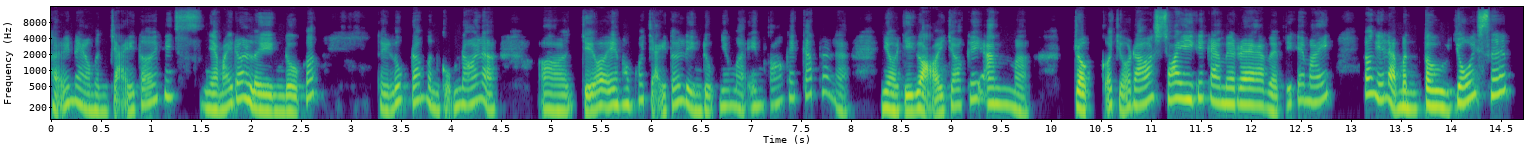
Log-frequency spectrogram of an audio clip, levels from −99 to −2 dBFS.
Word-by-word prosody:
thể 235 Hz, -, -2 dB
nào 225 Hz, -8 st, -1 dB
mình 165 Hz, -1 st, -2 dB
chạy 170 Hz, +2 st, -3 dB
tới 275 Hz, +9 st, -3 dB
cái 315 Hz, -, -1 dB
s -, -, -11 dB
nhà 180 Hz, -1 st, +2 dB
máy 190 Hz, +6 st, 0 dB
đó 290 Hz, +1 st, +1 dB
liền 175 Hz, -, +3 dB
được 165 Hz, -1 st, +3 dB
á. 320 Hz, -, 0 dB, 0.6 s
Thì 175 Hz, -3 st, -3 dB
lúc 250 Hz, +4 st, -2 dB
đó 255 Hz, -, 0 dB
mình 240 Hz, -9 st, -3 dB
cũng 205 Hz, +5 st, -4 dB
nói 235 Hz, +4 st, -1 dB
là 180 Hz, -9 st, -1 dB, 0.4 s
"Ờ, 175 Hz, -2 st, -1 dB
chị 165 Hz, -, +2 dB
ơi 205 Hz, +3 st, +2 dB
em 225 Hz, -, +1 dB
hông 225 Hz, -1 st, -1 dB
có 275 Hz, +4 st, -6 dB
chạy 165 Hz, -, -4 dB
tới 240 Hz, +4 st, -1 dB
liền 190 Hz, -8 st, 0 dB
được 165 Hz, -2 st, -2 dB
nhưng 210 Hz, +1 st, -4 dB
mà 195 Hz, -, -4 dB
em 210 Hz, +3 st, -6 dB
có 230 Hz, +4 st, -8 dB
cái 300 Hz, 0 st, -8 dB
cách 335 Hz, +1 st, -5 dB
á, 385 Hz, -, -6 dB
là 170 Hz, -6 st, -7 dB, 0.3 s
nhờ 190 Hz, -3 st, +3 dB
chị 170 Hz, +1 st, +4 dB
gọi 180 Hz, -3 st, +4 dB
cho 215 Hz, 0 st, -2 dB
cái 285 Hz, +1 st, -2 dB
anh 230 Hz, -1 st, +1 dB
mà 170 Hz, -5 st, -3 dB, 0.4 s
trực 185 Hz, -4 st, +6 dB
ở 215 Hz, -, -2 dB
chỗ 185 Hz, 0 st, -1 dB
đó 220 Hz, +5 st, +1 dB
xoay 285 Hz, -2 st, +3 dB
cái 300 Hz, -, -2 dB
camera 230 Hz, -3 st, +3 dB
về 165 Hz, -2 st, +1 dB
phía 225 Hz, -, -3 dB
cái 270 Hz, -, -3 dB
máy." 260 Hz, +7 st, -2 dB, 0.3 s
Có 350 Hz, -, +5 dB
nghĩa 315 Hz, -6 st, +2 dB
là 265 Hz, -7 st, +5 dB
mình 195 Hz, -1 st, +3 dB
từ 205 Hz, -3 st, +6 dB
chối 270 Hz, +8 st, +4 dB
sếp 360 Hz, +5 st, +2 dB
220 Hz, 255 wpm, -21 LUFS, 180-265 Hz, 0.6 s, trực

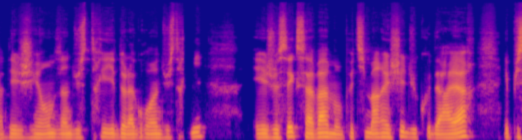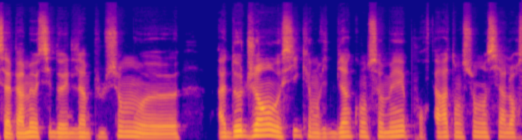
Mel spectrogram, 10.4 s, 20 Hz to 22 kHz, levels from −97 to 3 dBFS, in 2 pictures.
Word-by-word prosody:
à 95 Hz, -, -8 dB
des 105 Hz, +1 st, -5 dB
géants 105 Hz, +1 st, -3 dB
de 105 Hz, -, -9 dB
l'industrie, 105 Hz, +2 st, -5 dB
de 110 Hz, -, -1 dB
l'agro-industrie 105 Hz, +4 st, -5 dB, 0.5 s
et 110 Hz, -, -2 dB
je 110 Hz, +1 st, -2 dB
sais 130 Hz, +5 st, +1 dB
que 130 Hz, -, -3 dB
ça 110 Hz, -2 st, +1 dB
va 115 Hz, +2 st, +4 dB
à -, -, 0 dB
mon 100 Hz, -3 st, -4 dB
petit 115 Hz, +3 st, -7 dB
maraîcher, 115 Hz, +3 st, -1 dB
du 110 Hz, -1 st, -8 dB
coup, -, -, -10 dB
derrière. 105 Hz, +6 st, +2 dB, 0.3 s
Et -, -, -5 dB
puis, -, -, -4 dB
ça -, -, +5 dB
permet 115 Hz, +3 st, +5 dB
aussi 125 Hz, 0 st, +2 dB
de 125 Hz, -, -4 dB
donner 115 Hz, 0 st, +2 dB
de 115 Hz, -, -4 dB
l'impulsion, 120 Hz, +2 st, 0 dB
heu, 105 Hz, 0 st, +1 dB, 0.4 s
à 120 Hz, -, +3 dB
d'autres 140 Hz, +3 st, +5 dB
gens, 155 Hz, +2 st, +7 dB
aussi, 135 Hz, +3 st, +2 dB
qui 135 Hz, -, -7 dB
ont 120 Hz, -, -1 dB
envie 115 Hz, -1 st, -4 dB
de 115 Hz, -, -8 dB
bien 130 Hz, +2 st, +1 dB
consommer, 130 Hz, +1 st, 0 dB
pour 140 Hz, -, -15 dB
faire 130 Hz, -, +2 dB
attention 125 Hz, +1 st, -2 dB
aussi 125 Hz, +1 st, +2 dB
à 125 Hz, -, 0 dB
leur 120 Hz, -2 st, -1 dB
à -, -, -4 dB
115 Hz, 270 wpm, -23 LUFS, 105-130 Hz, 0.5 s, gens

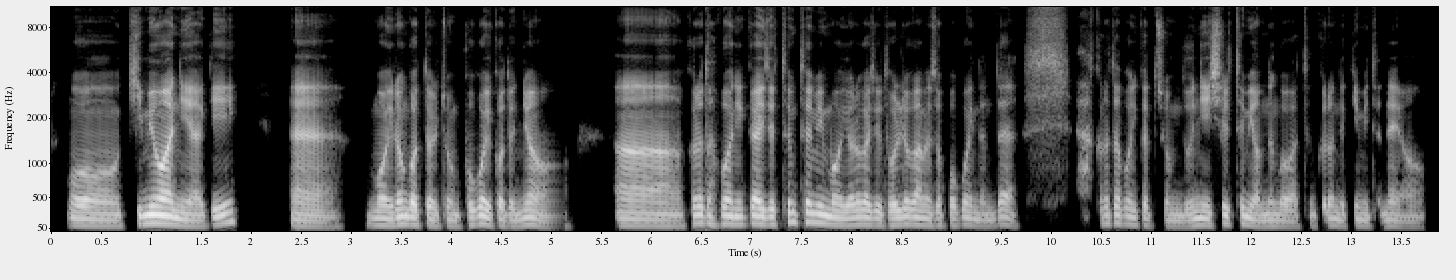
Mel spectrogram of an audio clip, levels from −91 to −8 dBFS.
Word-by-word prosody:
뭐 90 Hz, -4 st, +1 dB
기묘한 120 Hz, -3 st, +7 dB
이야기 90 Hz, -, +1 dB, 0.6 s
예 80 Hz, -4 st, +1 dB, 0.3 s
뭐 100 Hz, 0 st, 0 dB
이런 110 Hz, +4 st, +3 dB
것들 95 Hz, -6 st, +1 dB
좀 85 Hz, -3 st, -5 dB
보고 105 Hz, +3 st, +1 dB
있거든요. 85 Hz, -4 st, -2 dB, 0.5 s
아 90 Hz, -3 st, +1 dB
그러다 120 Hz, -3 st, 0 dB
보니까 115 Hz, -1 st, +2 dB
이제 110 Hz, 0 st, +3 dB
틈틈이 135 Hz, +2 st, 0 dB
뭐 105 Hz, -4 st, +2 dB
여러 100 Hz, +2 st, +2 dB
가지를 100 Hz, -3 st, 0 dB
돌려 105 Hz, +4 st, +1 dB
가면서 100 Hz, -3 st, -1 dB
보고 95 Hz, +3 st, -5 dB
있는데 90 Hz, +4 st, -5 dB
아 85 Hz, -, -10 dB
그러다 120 Hz, +1 st, -4 dB
보니까 110 Hz, -3 st, -4 dB
좀 80 Hz, -3 st, -7 dB
눈이 95 Hz, +4 st, -1 dB
쉴 120 Hz, +5 st, 0 dB
틈이 110 Hz, -5 st, -1 dB
없는 85 Hz, +1 st, -3 dB
것 80 Hz, -1 st, -2 dB
같은 75 Hz, -1 st, -9 dB
그런 95 Hz, -2 st, -5 dB
느낌이 85 Hz, 0 st, -8 dB
드네요. 75 Hz, -4 st, -8 dB
95 Hz, 320 characters per minute, -24 LUFS, 85-110 Hz, 0.6 s, 기묘한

